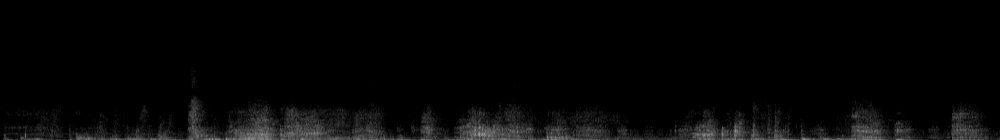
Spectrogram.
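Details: A Boston Terrier and a Keeshond, two pet dogs, playing tug indoors with a chili pepper toy: rough, noisy growls rise and fall in bursts across the whole stretch, with short breathy pauses, loudest near the middle and again toward the end.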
